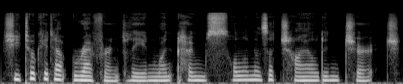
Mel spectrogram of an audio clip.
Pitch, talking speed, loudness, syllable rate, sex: 190 Hz, 210 wpm, -17 LUFS, 4.6 syllables/s, female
